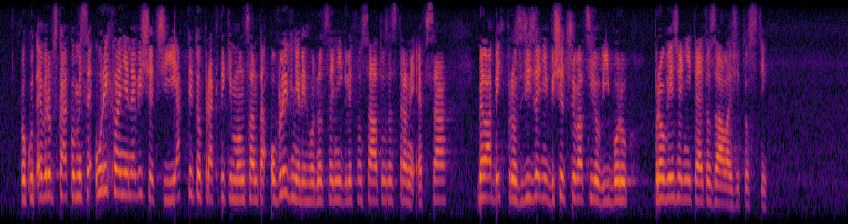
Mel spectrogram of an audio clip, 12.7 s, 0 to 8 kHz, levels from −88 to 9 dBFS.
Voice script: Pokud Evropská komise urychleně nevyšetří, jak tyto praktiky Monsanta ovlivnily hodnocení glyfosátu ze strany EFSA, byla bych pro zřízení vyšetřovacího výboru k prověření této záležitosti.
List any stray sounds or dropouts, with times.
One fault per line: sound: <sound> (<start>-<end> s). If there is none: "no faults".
no faults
